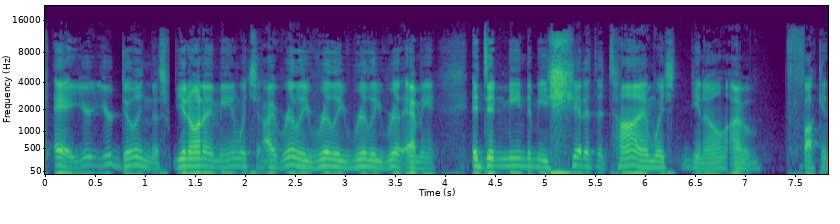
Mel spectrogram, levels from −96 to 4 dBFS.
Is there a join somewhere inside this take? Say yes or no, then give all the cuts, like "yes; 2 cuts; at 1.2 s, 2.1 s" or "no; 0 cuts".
yes; 1 cut; at 1.2 s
